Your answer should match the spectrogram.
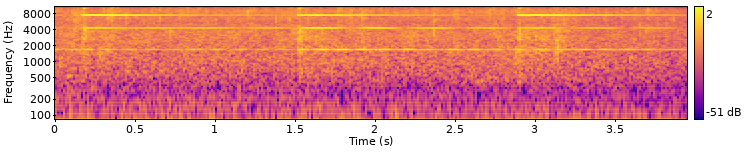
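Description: A clock strikes nine o'clock with bright, ringing chimes, three evenly spaced strokes that each linger and fade, heard over a steady hiss of rain beginning to fall.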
